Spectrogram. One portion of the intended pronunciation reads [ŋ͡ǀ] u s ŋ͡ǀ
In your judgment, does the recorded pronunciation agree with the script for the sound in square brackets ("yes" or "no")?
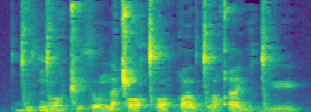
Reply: no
